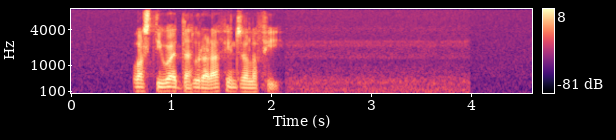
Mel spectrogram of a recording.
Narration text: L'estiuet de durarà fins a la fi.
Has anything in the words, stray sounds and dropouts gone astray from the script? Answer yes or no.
no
